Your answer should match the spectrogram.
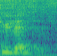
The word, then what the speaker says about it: Juventus: Juventus.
